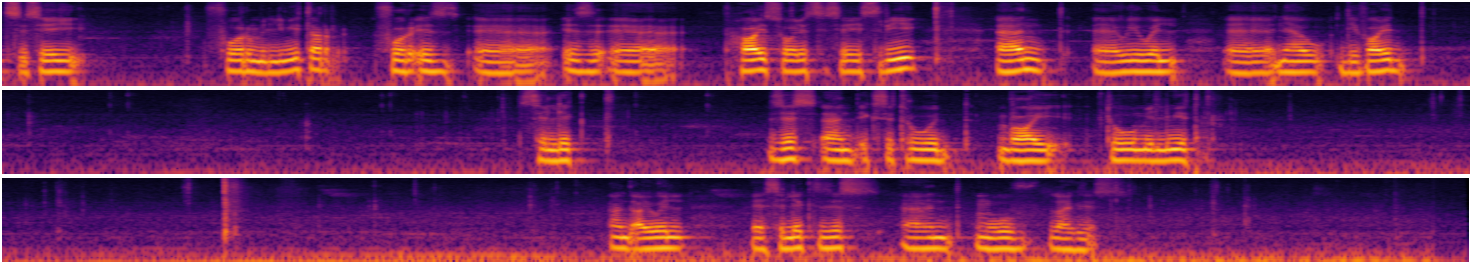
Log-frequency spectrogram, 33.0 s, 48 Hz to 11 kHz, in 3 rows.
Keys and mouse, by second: 10.9 ctrl+r, 14.5 z, 14.8 a, 15.6 b, 17.3 e, 24.4 z, 24.6 z, 25.1 a, 26.0 b, 27.8-29.7 drag, 30.4 z, 31.1 Tab, 31.9-33.0 middle drag.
